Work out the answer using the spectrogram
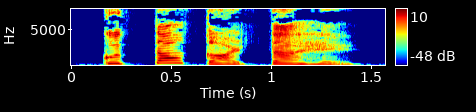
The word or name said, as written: कुत्ता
